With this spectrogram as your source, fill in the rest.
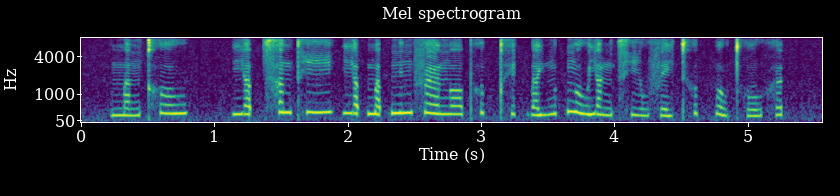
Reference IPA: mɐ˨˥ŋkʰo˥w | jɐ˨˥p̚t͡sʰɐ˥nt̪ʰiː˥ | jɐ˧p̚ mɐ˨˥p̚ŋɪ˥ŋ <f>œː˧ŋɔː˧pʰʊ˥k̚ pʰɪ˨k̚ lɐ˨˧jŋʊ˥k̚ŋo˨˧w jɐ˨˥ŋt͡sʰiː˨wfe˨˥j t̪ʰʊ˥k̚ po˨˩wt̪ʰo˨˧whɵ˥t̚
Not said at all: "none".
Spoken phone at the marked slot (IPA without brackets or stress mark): f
